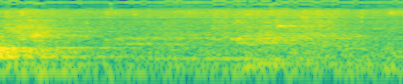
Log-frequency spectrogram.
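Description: A little water poured into ground spices including coriander powder in a cooking pot, a soft steady trickle and hiss at low volume with no talk.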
